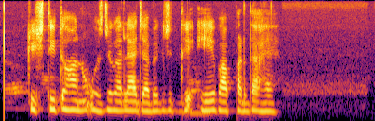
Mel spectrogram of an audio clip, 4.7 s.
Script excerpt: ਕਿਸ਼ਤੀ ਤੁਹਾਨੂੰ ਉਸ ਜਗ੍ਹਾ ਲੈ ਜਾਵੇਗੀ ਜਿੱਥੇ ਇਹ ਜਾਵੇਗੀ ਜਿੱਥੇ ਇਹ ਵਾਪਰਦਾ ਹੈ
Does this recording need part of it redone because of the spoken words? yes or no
yes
